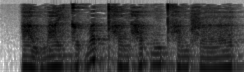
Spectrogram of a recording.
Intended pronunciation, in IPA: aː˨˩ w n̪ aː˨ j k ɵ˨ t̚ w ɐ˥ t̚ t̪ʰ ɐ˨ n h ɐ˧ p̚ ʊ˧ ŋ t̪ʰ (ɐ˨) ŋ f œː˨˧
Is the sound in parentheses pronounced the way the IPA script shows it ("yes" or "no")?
no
